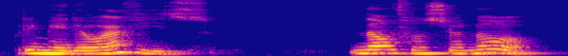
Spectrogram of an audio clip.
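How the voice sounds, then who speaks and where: A woman's voice: mid-range voice, normal speed, recorded from a distance. A woman psychologist talking on a live stream, giving parents advice and checking that listeners follow. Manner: warm coaching, checks in with listeners.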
